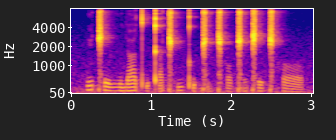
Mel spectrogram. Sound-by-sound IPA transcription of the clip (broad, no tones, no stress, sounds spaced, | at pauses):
ɪ ǁ e v u j a tʼ ʏ kʼ a ǁʰ y kʼ u ɡ͡ǁ ɪ ǁʰ ɔ ɡ͡ǁ ə ǁ e ǁʰ ɔ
